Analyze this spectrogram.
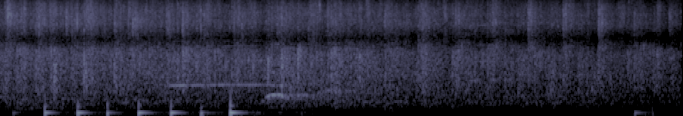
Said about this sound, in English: One more time, let's give the Lord a round of applause.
